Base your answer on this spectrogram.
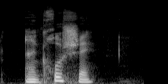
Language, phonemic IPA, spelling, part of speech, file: French, /kʁɔ.ʃɛ/, crochet, noun, Fr-crochet.ogg
- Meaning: 1. hook (rod bent into a curved shape) 2. square bracket 3. fang (of snake) 4. crocket 5. crochet 6. hook 7. sidestep 8. detour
